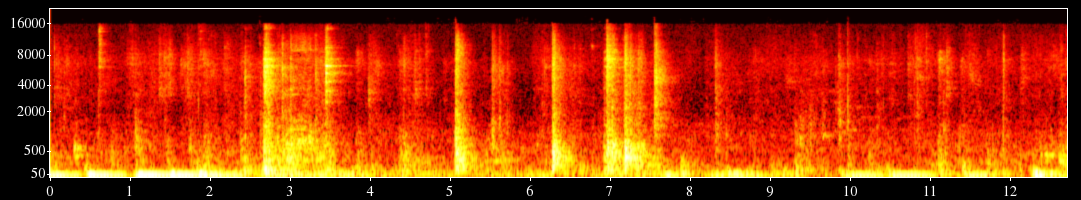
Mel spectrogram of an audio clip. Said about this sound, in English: do you think you could just open that back door, and could we open those windows a bit wider as well?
